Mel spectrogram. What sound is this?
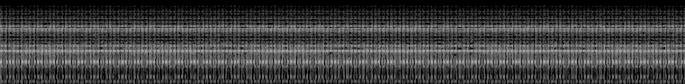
OSD text 3
Have you seen films like Terminator, played games like StarCraft Broodwar and seen TV series like X files and 24 then you know what this is.
This sound is meant to be used when text is printed on screen for instance to show date / time, location etc.
Part 3 of 10
film, beep, futuristic, long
